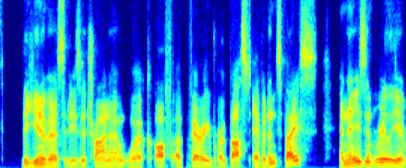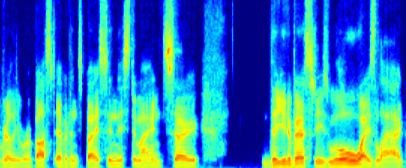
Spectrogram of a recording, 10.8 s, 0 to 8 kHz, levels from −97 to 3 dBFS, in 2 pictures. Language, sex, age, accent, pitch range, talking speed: English, male, 20-39, Australian, 95-115 Hz, 165 wpm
